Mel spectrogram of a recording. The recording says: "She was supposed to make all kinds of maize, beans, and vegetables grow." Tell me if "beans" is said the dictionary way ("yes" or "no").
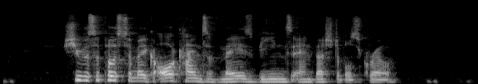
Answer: yes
